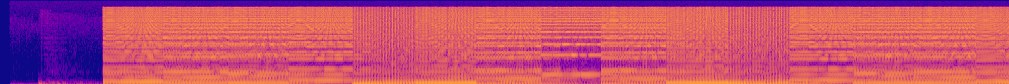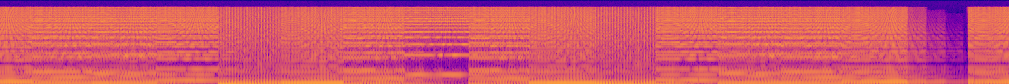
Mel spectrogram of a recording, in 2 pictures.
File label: Incomplete Thunderstorm Stems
